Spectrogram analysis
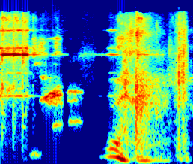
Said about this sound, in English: I've had, somebody I know does cameos with this Bell and a Santa hat.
